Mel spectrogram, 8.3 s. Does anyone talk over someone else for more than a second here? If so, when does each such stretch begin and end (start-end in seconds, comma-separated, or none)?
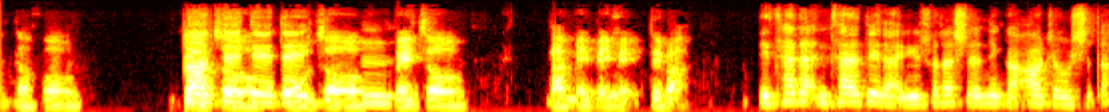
1.4-3.0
